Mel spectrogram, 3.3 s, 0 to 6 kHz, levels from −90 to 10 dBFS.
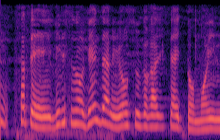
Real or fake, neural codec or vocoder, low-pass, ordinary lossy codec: fake; codec, 16 kHz, 16 kbps, FreqCodec, smaller model; 5.4 kHz; AAC, 48 kbps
